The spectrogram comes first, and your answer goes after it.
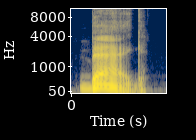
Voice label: "bag", spanish

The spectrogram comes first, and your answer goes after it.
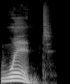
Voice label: "went", spanish

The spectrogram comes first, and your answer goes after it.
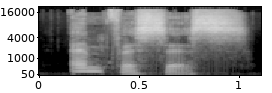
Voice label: emphasis

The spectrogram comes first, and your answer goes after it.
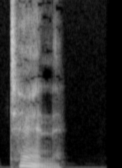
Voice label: "ten", spanish

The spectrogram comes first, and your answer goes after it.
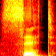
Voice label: "sit", spanish

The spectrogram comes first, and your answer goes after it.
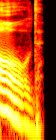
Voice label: "old", spanish

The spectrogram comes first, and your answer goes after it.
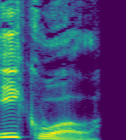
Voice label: "equal", spanish

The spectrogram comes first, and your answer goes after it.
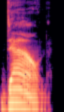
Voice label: "down", spanish

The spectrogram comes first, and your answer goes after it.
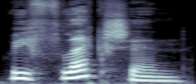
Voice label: "reflection", spanish

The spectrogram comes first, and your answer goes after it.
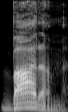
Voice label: "bottom", spanish

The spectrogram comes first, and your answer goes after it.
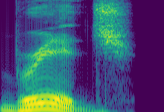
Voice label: "bridge", spanish

